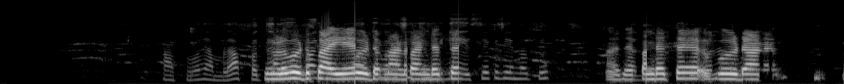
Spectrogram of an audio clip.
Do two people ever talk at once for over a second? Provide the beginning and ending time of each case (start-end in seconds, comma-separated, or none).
2.6-4.6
